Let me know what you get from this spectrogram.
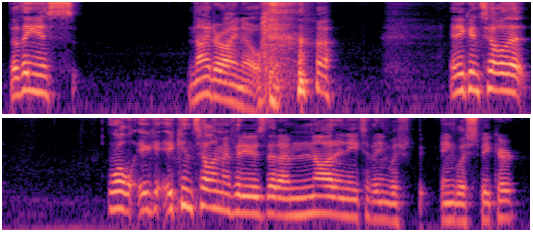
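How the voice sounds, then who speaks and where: A man's voice: a little high, expressive, unhurried, pauses often, smooth. A sixteen-year-old boy from Brazil with a light Brazilian Portuguese accent, a native Portuguese speaker talking off the cuff to his phone camera, sounding tired and rambling with many restarts. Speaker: vlogger. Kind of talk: off-the-cuff personal talk to camera.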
